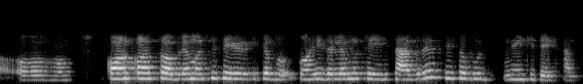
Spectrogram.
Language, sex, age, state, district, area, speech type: Odia, female, 18-30, Odisha, Sundergarh, urban, conversation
